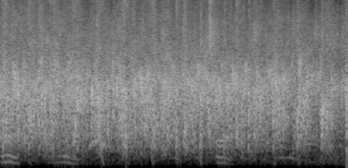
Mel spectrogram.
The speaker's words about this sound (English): So we should clap for Kobe.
